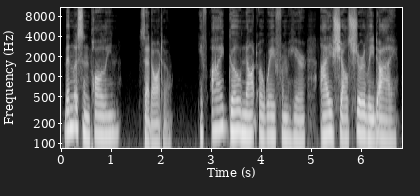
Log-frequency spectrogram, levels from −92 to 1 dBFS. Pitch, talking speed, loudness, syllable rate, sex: 125 Hz, 140 wpm, -18 LUFS, 4.4 syllables/s, male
